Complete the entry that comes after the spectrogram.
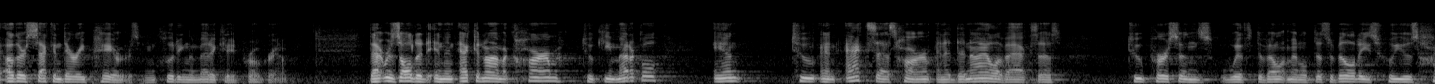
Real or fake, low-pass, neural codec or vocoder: real; 7.2 kHz; none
